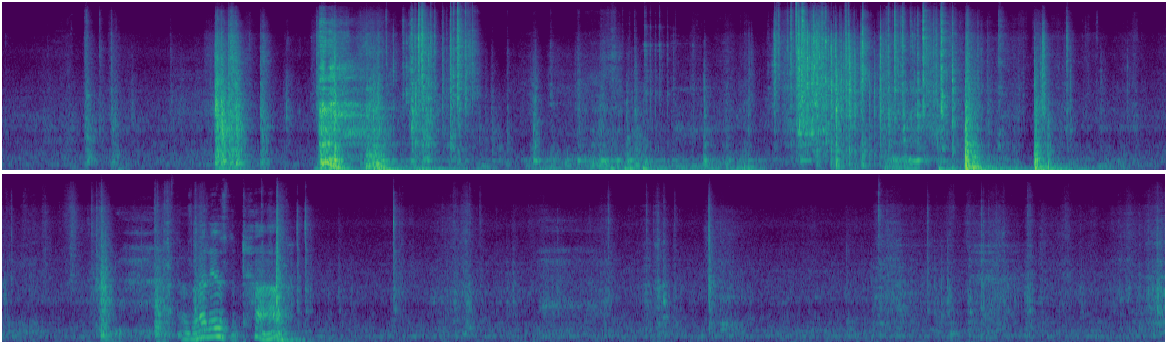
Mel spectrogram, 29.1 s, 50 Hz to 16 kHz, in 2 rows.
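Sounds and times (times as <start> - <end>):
computer case panels knocking: 9.9 - 13.6.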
